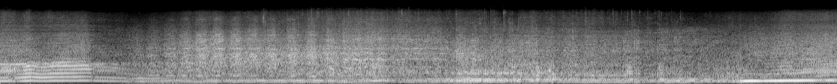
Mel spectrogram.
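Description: A second rally car revs hard through a bend and speeds off.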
